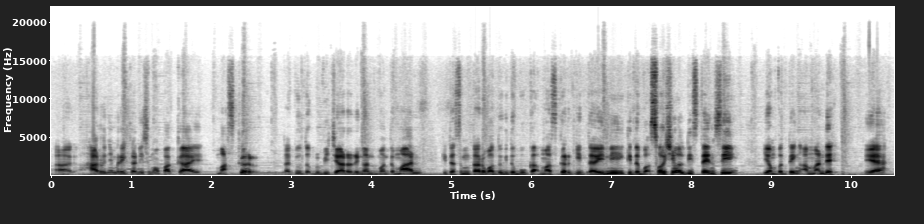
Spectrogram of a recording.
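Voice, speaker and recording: A man with a Malay accent hosts a relaxed motivational talk about business to a small group indoors. His voice is mid-pitched and conversational, with frequent fillers and emphatic upward leaps. Faint music plays behind him. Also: a little fast. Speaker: host.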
